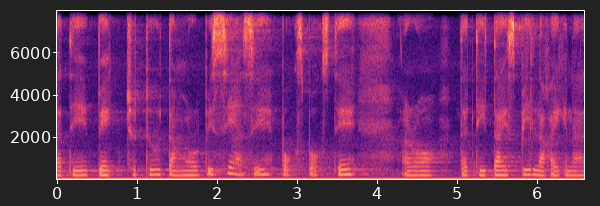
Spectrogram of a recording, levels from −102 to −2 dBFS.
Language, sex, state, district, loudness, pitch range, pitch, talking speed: Nagamese, female, Nagaland, Dimapur, -23 LUFS, 205-230 Hz, 210 Hz, 155 wpm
